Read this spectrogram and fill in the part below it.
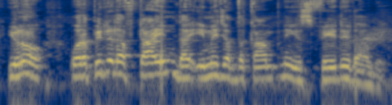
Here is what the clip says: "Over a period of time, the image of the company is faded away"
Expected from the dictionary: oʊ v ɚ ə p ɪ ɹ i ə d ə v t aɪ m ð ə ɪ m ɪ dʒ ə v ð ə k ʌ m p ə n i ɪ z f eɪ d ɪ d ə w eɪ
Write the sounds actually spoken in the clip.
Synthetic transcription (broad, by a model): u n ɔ ə p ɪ ɹ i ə d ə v t aɪ m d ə ɪ m ɪ dʒ ə v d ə k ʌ m p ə n i ɪ z f eɪ d ɪ d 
